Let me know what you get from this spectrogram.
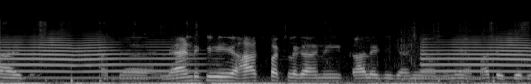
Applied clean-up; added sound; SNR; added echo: none; Trumpet + Chewing, mastication / Livestock, farm animals, working animals; -4 dB; none.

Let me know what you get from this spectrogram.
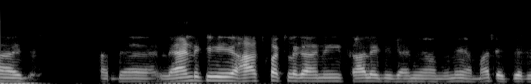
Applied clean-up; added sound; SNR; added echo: neural mask model Resemble Enhance denoiser.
